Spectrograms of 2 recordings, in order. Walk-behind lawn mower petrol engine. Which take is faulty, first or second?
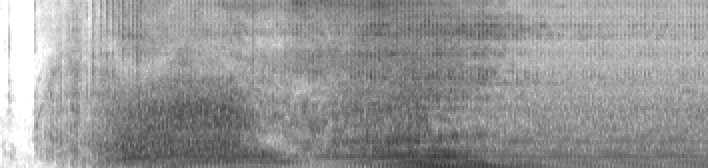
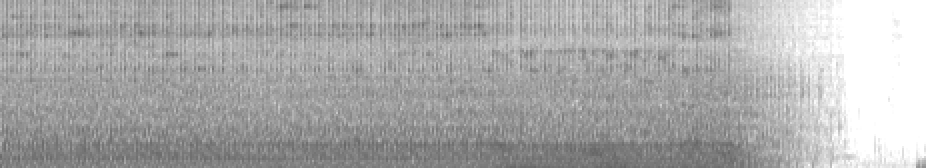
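second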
